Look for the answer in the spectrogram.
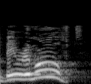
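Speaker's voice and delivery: high, loud command to the mountain. Retold or imitated. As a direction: order the mountain to go. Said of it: "you could say to the mountain".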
